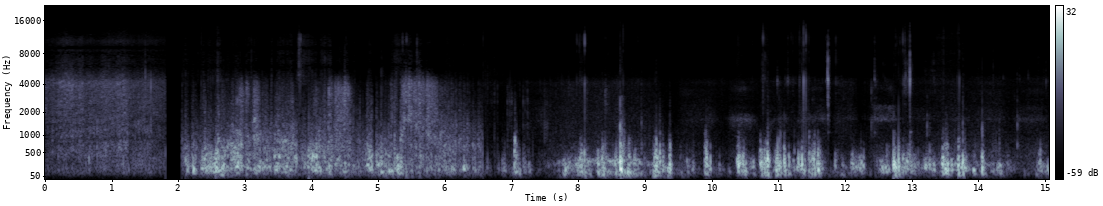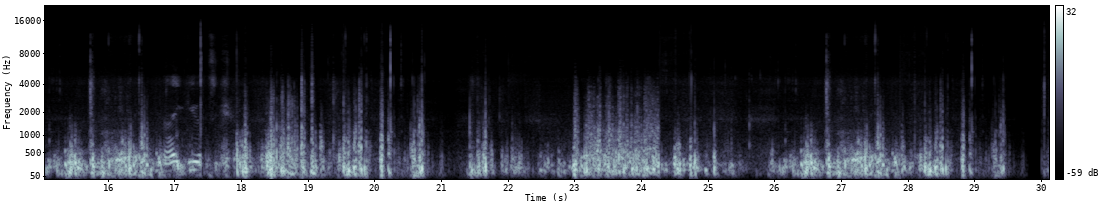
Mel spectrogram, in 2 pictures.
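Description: Speech: voices talking in short spells with brief pauses.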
